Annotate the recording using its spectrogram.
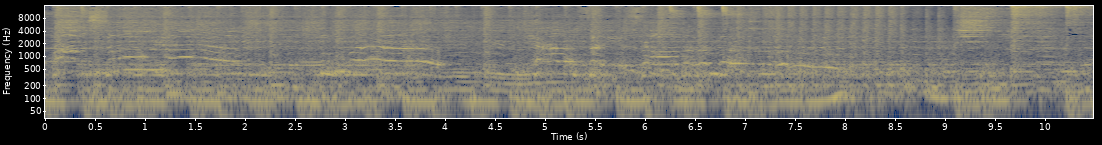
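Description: Live rock band: a female lead singer sings over electric guitar, bass and drums, recorded close to the loudspeakers so the sound is overloaded and distorted. A brighter crash of cymbals comes near the end.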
